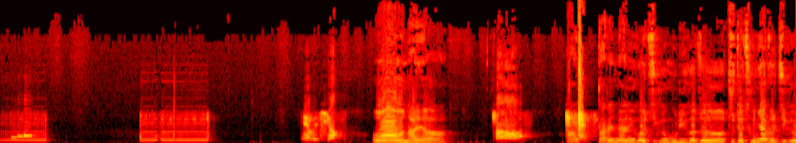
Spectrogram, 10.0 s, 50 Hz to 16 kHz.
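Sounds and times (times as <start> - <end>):
phone handset ringing back in long electronic bursts: 0.0 - 0.6, 1.8 - 2.7
speech: 4.1 - 9.9.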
